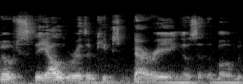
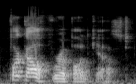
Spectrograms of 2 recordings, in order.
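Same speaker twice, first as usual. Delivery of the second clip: dismissive retort; 5 semitones higher, 3 dB louder than usual. Acted. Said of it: "And we're like".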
